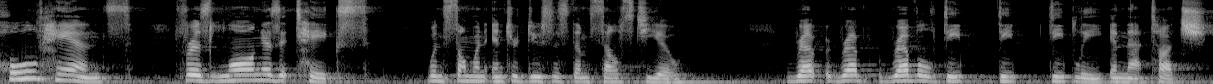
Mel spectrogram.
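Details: Adult woman with stuttering, covert for years before she began speaking openly about it; real, not acted, during a keynote address: stuttering.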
